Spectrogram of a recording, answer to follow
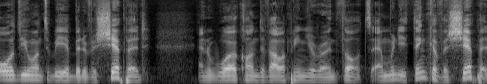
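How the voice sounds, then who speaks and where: A man with a New Zealand accent speaks very fast with ordinary pitch variation in a very clean recording with a silent background. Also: medium pitch for a man. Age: 30s. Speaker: fitness coach and podcaster. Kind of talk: solo podcast monologue.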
